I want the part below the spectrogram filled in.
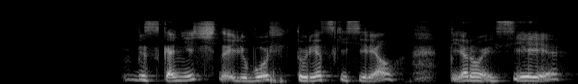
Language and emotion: Russian, sad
